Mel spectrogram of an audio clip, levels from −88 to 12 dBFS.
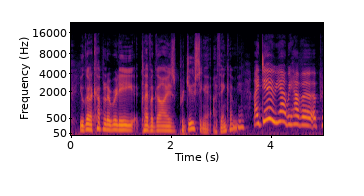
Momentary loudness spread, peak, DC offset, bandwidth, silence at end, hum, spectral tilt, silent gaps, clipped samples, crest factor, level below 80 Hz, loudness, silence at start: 10 LU; -6 dBFS; under 0.1%; 15.5 kHz; 0 s; none; -5.5 dB/octave; none; under 0.1%; 16 dB; -48 dBFS; -22 LUFS; 0 s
